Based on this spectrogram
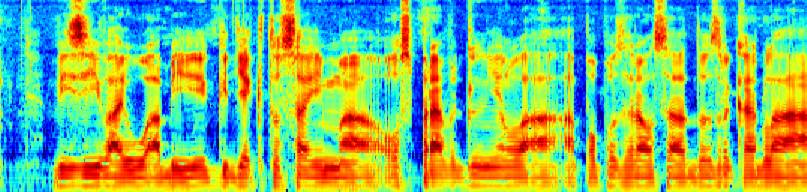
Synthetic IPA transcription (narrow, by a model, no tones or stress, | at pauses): ʋiziːʋajuːabiɡɟɛkt̪ɔsaimɔ̰spɾaʋɛd̪l̩ɲila̰a̰pɔpɔzɛɾalsad̪ɔzr̩kad̪la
